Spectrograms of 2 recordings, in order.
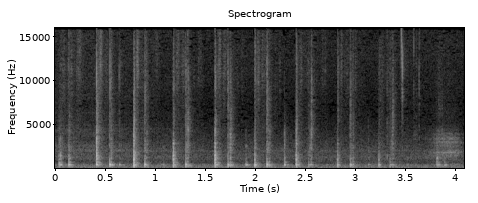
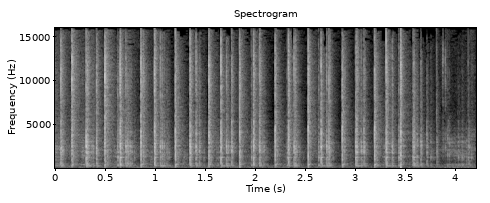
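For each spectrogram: First: foam-backed armor plates, muffled knock. Second: unlined plastic armor plates, noisy clatter.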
